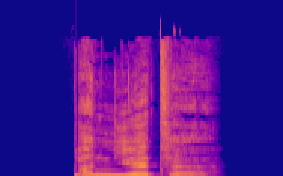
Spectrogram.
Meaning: inflection of panieren: 1. first/third-person singular preterite 2. first/third-person singular subjunctive II
- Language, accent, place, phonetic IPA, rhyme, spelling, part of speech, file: German, Germany, Berlin, [paˈniːɐ̯tə], -iːɐ̯tə, panierte, adjective / verb, De-panierte.ogg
